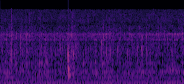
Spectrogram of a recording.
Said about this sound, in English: I'm going to fry an egg for you and your friend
